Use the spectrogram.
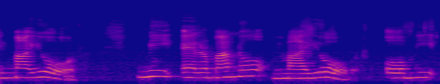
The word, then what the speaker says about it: hermano: brother and la hermana remember we don't pronounce the H so el hermano that hermana and the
